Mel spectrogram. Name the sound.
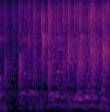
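audience applause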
